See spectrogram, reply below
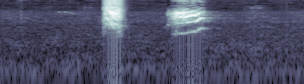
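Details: Female double-collared seedeater calling to stir males into song: a sharp broadband chip, a short pause, then a drawn-out high buzzy note.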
